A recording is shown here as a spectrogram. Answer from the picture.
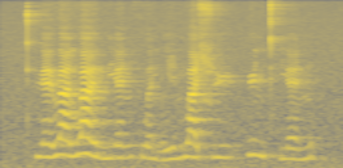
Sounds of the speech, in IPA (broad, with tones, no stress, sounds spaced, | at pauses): t̪ʰ ɥ ɛ˨˦ ɻ ä˧ l w a˥˨ ɪ̯ n̪ j ɛ˨˦ n f w ə̰˨˩ n l i˨˦ n̪ w ä˥˨ ɕ y˦ | y˥˨ n t̪ʰ j ɛ˨˦ n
